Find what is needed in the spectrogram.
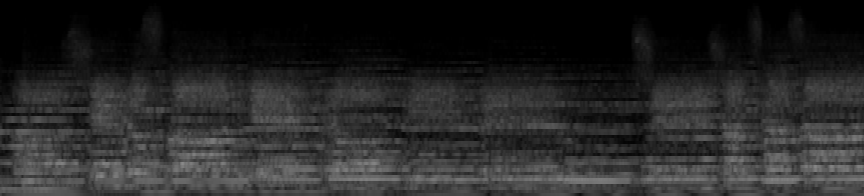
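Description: Choral music: a choir singing sustained chords over bass notes that change every second or two.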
